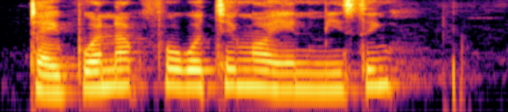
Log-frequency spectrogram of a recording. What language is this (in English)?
Kalenjin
